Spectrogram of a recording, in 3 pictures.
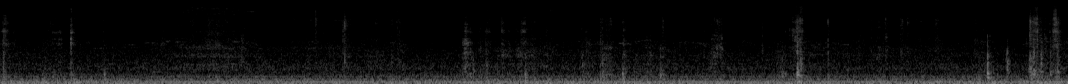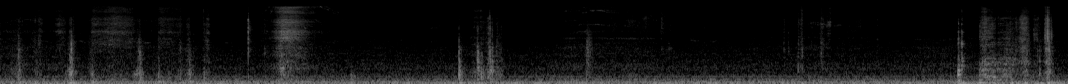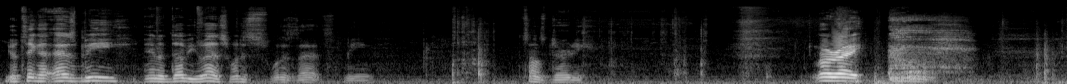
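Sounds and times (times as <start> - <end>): low electrical hum: 0.0 - 32.0
cards clicking and rustling: 4.6 - 12.8.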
